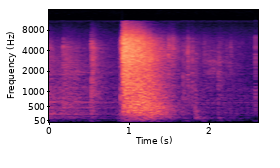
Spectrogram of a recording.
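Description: A gunshot cracks loudly once.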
